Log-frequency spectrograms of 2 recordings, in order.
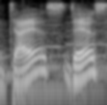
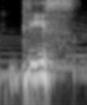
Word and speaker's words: dais: And it's like a dais that we're looking at, like kind of like a stone pedestal type thing, or It's pronounced Dees.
